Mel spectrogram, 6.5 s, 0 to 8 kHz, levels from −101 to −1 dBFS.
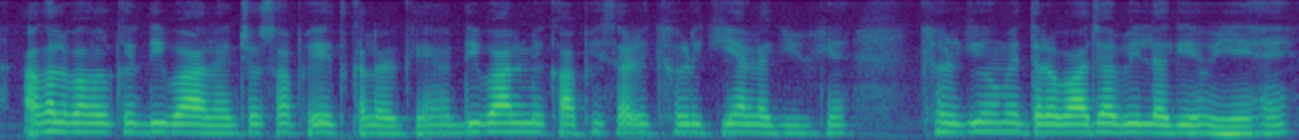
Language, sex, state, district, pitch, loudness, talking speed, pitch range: Maithili, male, Bihar, Supaul, 180 Hz, -32 LUFS, 220 wpm, 170-185 Hz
